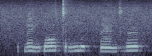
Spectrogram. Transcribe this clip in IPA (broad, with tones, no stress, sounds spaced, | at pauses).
ɓ ɛ̃˨ ɡ͡b ɔː˧ t ə˨ ŋ͡m u˧ pː æ̃ː˨ ɡʱ ə˞˦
